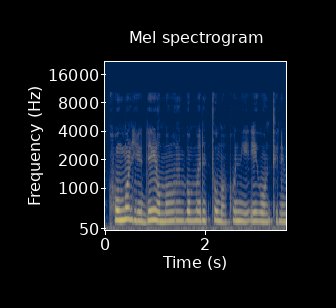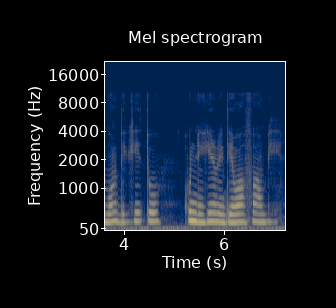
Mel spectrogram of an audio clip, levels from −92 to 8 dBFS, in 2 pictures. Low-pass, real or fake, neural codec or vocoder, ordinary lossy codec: none; fake; autoencoder, 22.05 kHz, a latent of 192 numbers a frame, VITS, trained on many speakers; none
